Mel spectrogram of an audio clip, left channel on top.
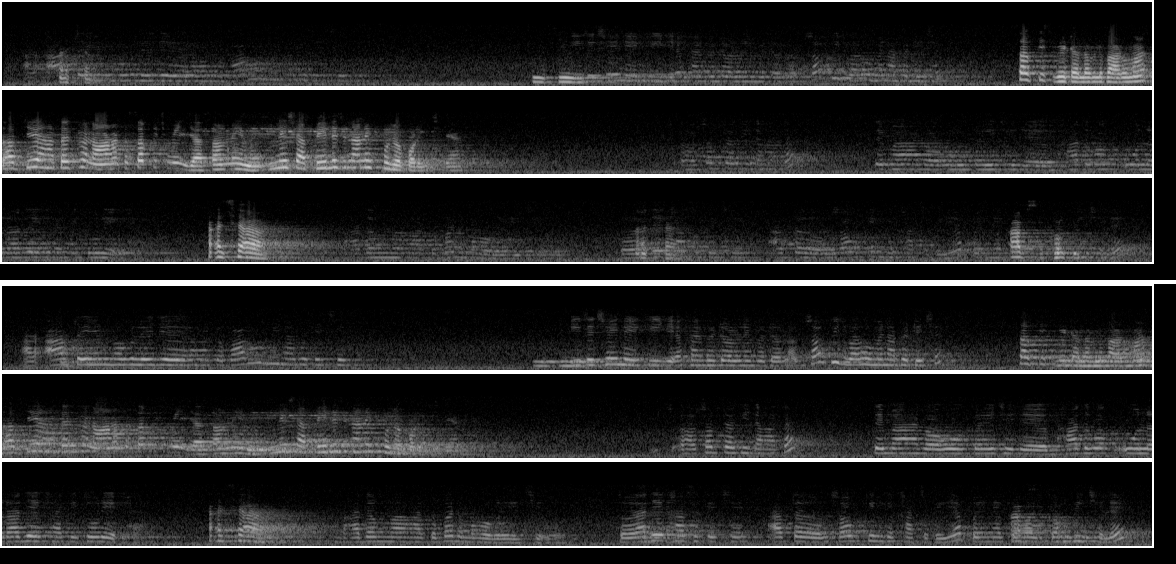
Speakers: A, on the right; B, on the left.
A: आब
B: अच्छा
A: तऽ एहन भए गेले जे अहाँके बारहो महीना भेटै छै ई
B: जी
A: तऽ छै ने कि जे एखन भेटल नहि भेटल आब सभकिछु बारहो महीना भेटैत छै
B: सभकिछु भेटय लगलै बारहो मास आब जे अहाँ त देखियौ ने अहाँके सभकिछु मिल जायत सामने ई मे ऐना नय छोरअ परय छै
A: हुँ सभटा चीज अहाँकेँ ताहिमे अहाँके ओ कहैत छै जे भादवक ओल राजे खाय कि चोरे खाय
B: अच्छा
A: भादव मे अहाँके बड महग रहै छै ओल तऽ राजे
B: अच्छा
A: खा सकैत छै आब तऽ सभ कीन कऽ खा सकैए पहिने कहल
B: आब
A: कहबी छलै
